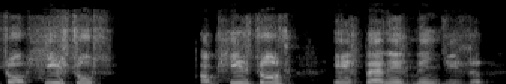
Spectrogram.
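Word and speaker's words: Jesús: Vargas, no, J is like an H, so Jesus.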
